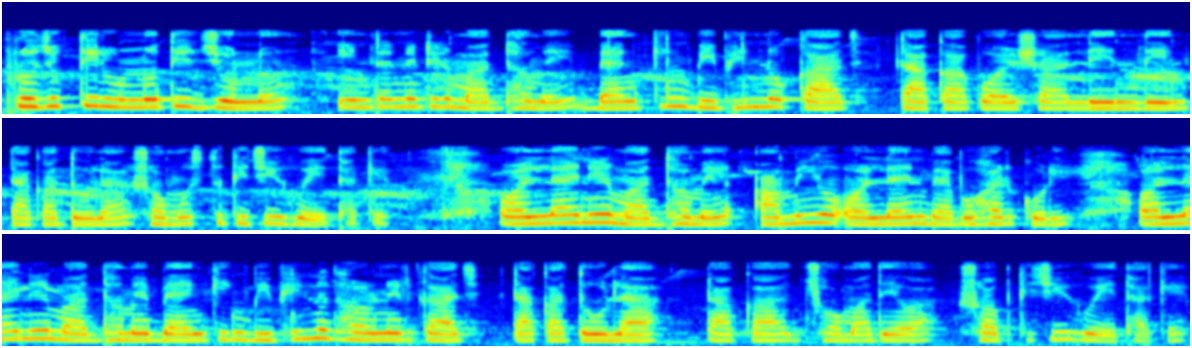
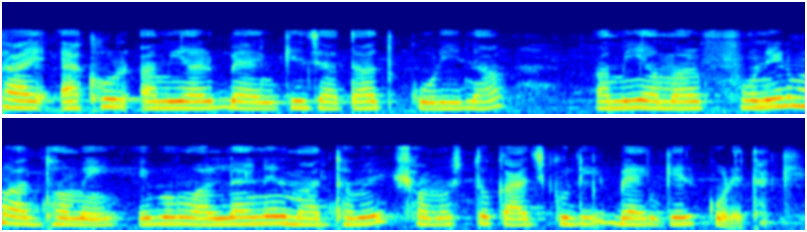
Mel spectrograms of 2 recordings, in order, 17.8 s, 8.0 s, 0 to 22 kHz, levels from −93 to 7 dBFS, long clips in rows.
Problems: none marked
